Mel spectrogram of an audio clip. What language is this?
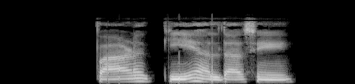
Lasi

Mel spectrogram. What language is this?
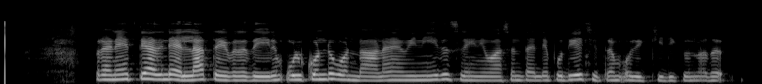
Malayalam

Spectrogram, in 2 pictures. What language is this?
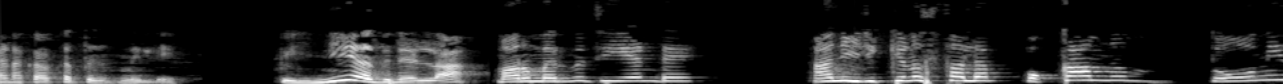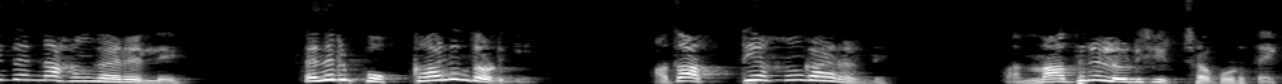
Malayalam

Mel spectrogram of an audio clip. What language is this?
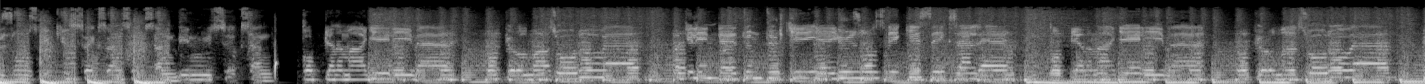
Turkish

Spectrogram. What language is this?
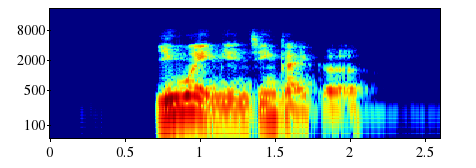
Chinese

